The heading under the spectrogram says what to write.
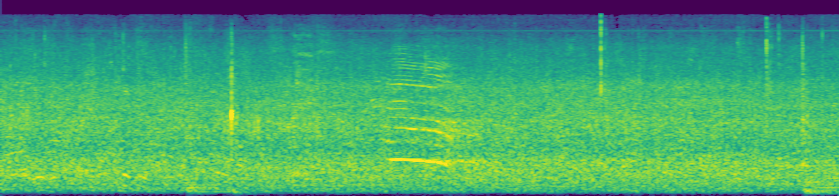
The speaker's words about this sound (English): The murmur of the crowd. What they're witnessing, what they're seeing. No one's going to leave, and they've still got another semi-final to come.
